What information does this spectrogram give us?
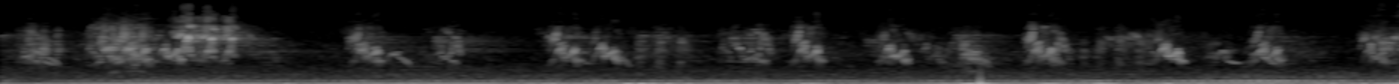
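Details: Repeated sharp chirps from a house sparrow inside a swallow's nest near Alikes, Kitros, Greece, coming in quick irregular bursts over a low droning background and one faint knock.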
